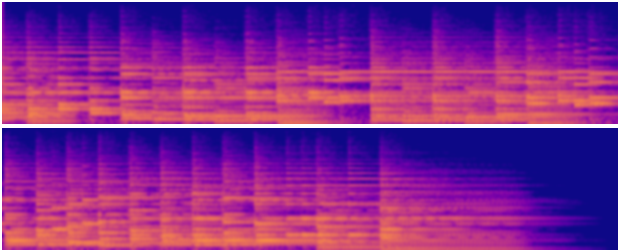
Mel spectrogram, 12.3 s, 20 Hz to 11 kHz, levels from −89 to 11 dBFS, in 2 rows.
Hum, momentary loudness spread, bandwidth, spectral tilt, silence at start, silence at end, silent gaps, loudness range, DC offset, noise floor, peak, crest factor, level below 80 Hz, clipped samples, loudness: none; 6 LU; 7.8 kHz; -8 dB/octave; 0 s; 0.95 s; none; 2 LU; under 0.1%; -74 dBFS; -6 dBFS; 16 dB; -42 dBFS; under 0.1%; -21 LUFS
